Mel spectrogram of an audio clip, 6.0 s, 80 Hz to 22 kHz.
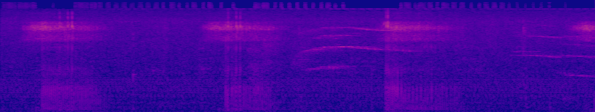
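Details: Sleeping baby girl snoring: three soft, buzzing snores about every two seconds, roughly 30 breaths a minute, with birdsong in the background.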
